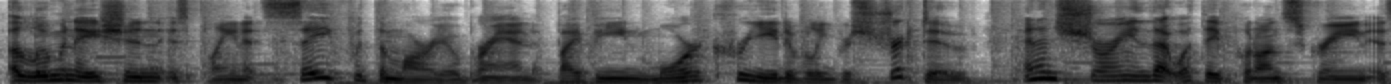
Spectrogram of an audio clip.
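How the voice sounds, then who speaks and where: A man delivering scripted commentary as a video reviewer, in a measured, articulate way with emphatic phrasing. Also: medium pitch, fairly bright tone.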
